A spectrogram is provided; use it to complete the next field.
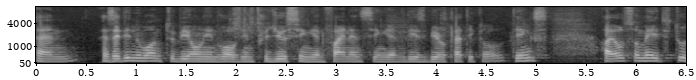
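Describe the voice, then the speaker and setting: The intonation stays fairly even, in a Serbian accent. The tone is dark and mellow. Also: man. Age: 30s. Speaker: film director. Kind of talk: interview. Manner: halting.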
